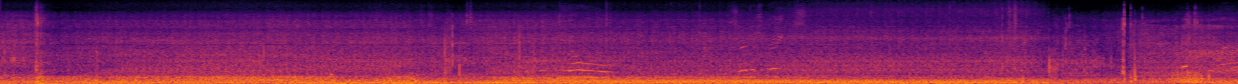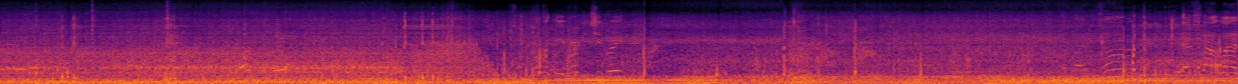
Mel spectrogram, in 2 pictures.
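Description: Diesel semi-truck engine idling steadily, with a few light knocks over it.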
